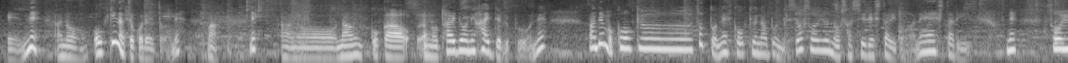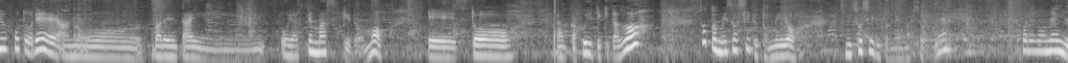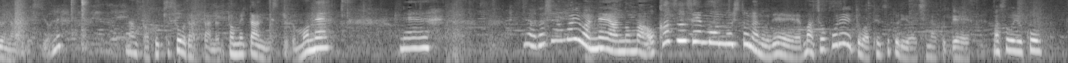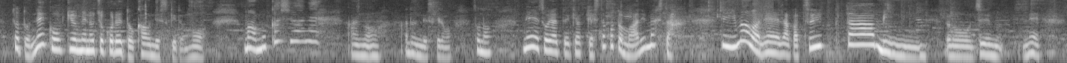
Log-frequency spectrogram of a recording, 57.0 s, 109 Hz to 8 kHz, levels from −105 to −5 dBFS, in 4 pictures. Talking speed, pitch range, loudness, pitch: 310 characters per minute, 180-285 Hz, -24 LUFS, 230 Hz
